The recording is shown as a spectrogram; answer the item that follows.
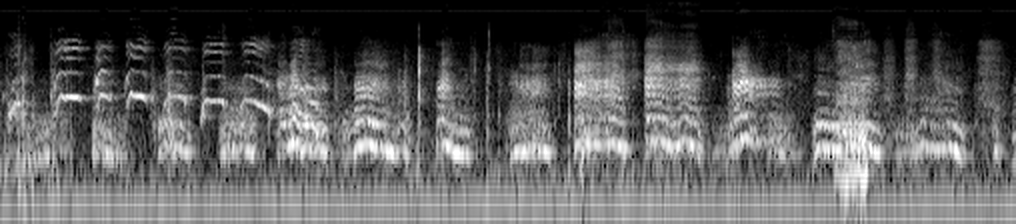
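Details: Five-week-old Coton de Tulear puppies at play indoors: a fast series of high, sharp yaps at first, then longer harmonic growl-barks and whining yowls repeated roughly every second, with a few clicks and thumps.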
